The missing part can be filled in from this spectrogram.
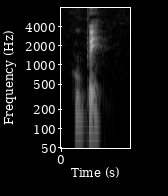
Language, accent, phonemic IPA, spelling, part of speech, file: French, France, /ku.pe/, coupé, adjective / verb / noun, LL-Q150 (fra)-coupé.wav
- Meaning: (adjective) divided into two equal parts horizontally, per fess; said of an escutcheon; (verb) past participle of couper; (noun) coupé (car)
